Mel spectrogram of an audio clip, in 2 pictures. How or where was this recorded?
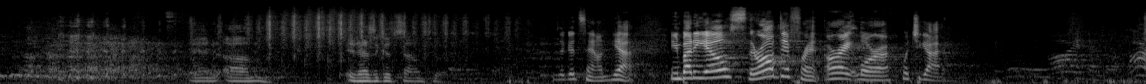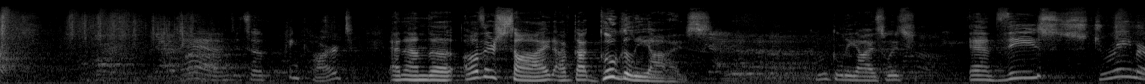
large echoing room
